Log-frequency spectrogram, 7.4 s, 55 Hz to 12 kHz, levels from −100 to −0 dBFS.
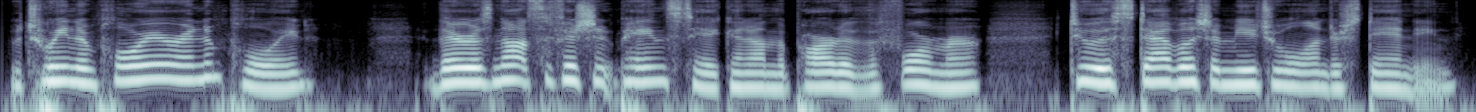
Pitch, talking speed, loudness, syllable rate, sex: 210 Hz, 170 wpm, -17 LUFS, 5.6 syllables/s, female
